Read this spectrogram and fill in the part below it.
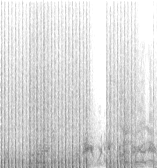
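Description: Rapid automatic gunfire in a British-versus-Russian online military shooter game, sustained bursts of loud rhythmic shots with a short pause near the end before firing resumes.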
